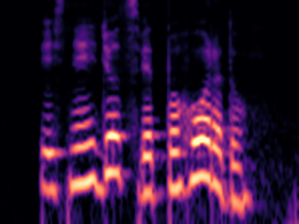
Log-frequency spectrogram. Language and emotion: Russian, positive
